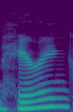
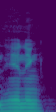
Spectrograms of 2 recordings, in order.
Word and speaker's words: Henning: next is um Herring or Henning was that was that terrible pronunciation it's henting but that's close enough gotch okay um so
